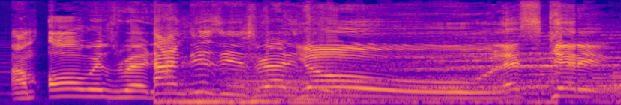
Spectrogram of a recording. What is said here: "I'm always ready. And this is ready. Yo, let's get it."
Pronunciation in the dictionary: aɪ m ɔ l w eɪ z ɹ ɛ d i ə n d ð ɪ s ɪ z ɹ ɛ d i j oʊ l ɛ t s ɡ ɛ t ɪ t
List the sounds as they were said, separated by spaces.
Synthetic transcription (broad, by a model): aɪ m ɔ l w eɪ z ɹ ɛ d i ə n d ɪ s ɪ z ɹ ɛ d i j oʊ l ɛ t s ɡ ɛ t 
